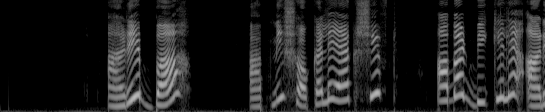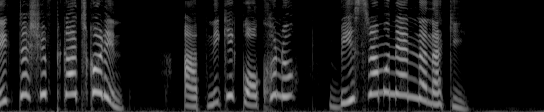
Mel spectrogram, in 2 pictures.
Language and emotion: Bengali, surprised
